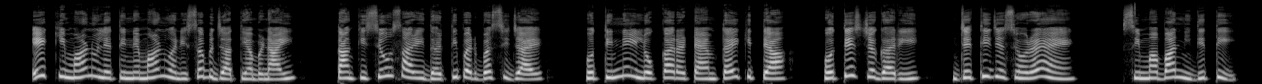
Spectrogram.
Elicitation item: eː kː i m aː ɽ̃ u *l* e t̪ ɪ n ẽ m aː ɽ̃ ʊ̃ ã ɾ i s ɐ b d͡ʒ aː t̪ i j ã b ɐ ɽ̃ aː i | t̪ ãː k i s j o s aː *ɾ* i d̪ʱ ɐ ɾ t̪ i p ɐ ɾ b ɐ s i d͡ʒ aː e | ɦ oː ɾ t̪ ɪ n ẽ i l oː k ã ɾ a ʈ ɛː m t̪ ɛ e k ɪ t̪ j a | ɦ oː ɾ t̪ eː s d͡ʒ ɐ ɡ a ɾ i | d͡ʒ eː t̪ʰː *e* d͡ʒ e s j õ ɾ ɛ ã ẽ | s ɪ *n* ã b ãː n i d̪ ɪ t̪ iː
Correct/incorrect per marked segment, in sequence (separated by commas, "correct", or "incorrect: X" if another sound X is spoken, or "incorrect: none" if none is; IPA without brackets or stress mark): correct, correct, incorrect: i, incorrect: m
